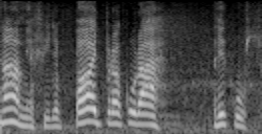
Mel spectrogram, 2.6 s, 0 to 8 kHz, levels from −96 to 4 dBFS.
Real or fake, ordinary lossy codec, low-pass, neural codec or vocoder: fake; none; none; codec, 16 kHz, 8 kbps, FreqCodec, smaller model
